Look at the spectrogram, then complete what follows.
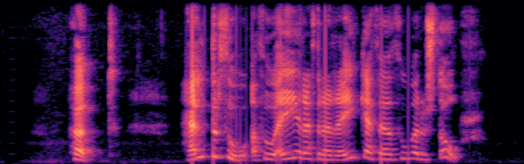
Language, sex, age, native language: Icelandic, female, 40-49, Icelandic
